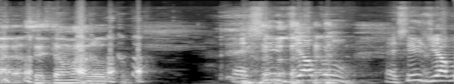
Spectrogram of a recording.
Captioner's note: laughs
